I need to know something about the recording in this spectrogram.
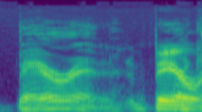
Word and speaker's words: Bierman: Baron. Like an oil baron.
